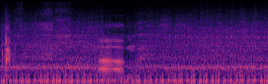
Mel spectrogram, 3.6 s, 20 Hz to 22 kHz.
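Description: A Ducati 959 Panigale superbike sits in race mode, its engine running with a steady, loud, close rumble that holds throughout, with a brief higher tonal blip partway through.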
